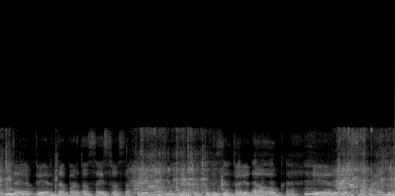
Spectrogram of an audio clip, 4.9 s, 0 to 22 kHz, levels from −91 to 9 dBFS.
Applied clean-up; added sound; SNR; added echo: none; Engine; 11 dB; reverberation time 0.3 s.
